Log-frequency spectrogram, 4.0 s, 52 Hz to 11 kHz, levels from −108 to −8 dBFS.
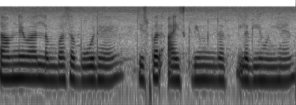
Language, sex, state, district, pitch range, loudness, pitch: Hindi, female, Uttar Pradesh, Lucknow, 185-200 Hz, -17 LUFS, 190 Hz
